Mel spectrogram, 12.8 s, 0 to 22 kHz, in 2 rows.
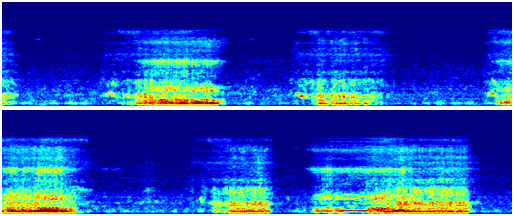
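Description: Loud rough snores with each breath, about 13 a minute, with quiet pauses between: heavy snoring from vibration of the soft tissues of the throat.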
